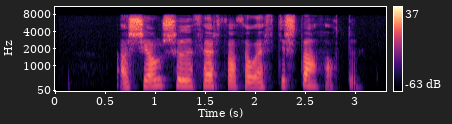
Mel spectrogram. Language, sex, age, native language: Icelandic, female, 60-69, Icelandic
